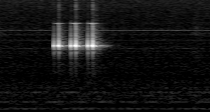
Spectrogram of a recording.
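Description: GoPro MAX camera beeping: three quick, high-pitched electronic beeps about half a second in.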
